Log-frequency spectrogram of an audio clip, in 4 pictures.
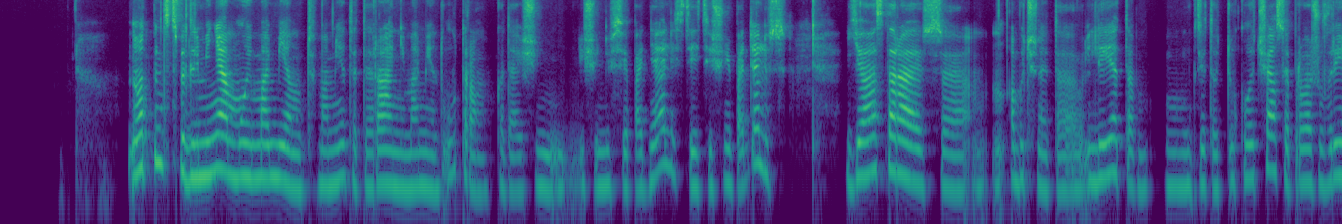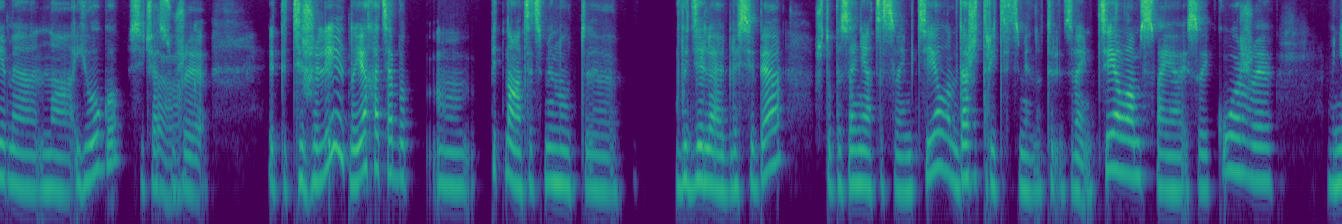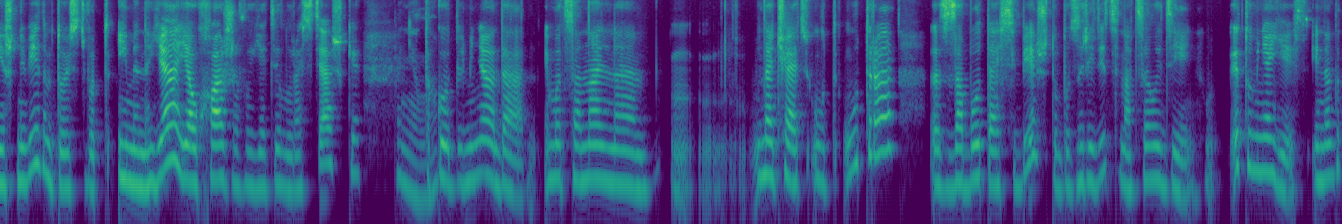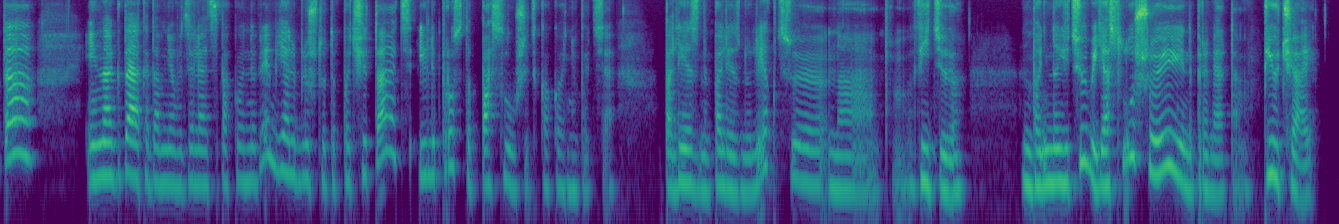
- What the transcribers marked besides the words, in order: other background noise; tapping
- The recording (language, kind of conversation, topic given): Russian, advice, Как вы переживаете ожидание, что должны сохранять эмоциональную устойчивость ради других?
